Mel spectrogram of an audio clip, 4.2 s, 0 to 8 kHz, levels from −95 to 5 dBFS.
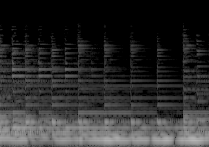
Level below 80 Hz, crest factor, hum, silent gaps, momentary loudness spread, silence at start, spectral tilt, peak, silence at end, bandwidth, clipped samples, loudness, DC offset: -44 dBFS; 14 dB; none; none; 6 LU; 0 s; -9 dB/octave; -24 dBFS; 0 s; 4 kHz; under 0.1%; -38 LUFS; under 0.1%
